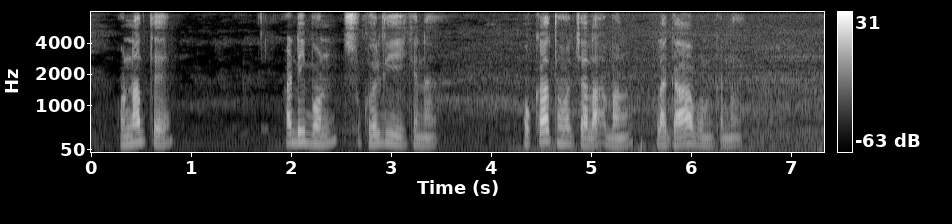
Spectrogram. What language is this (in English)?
Santali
